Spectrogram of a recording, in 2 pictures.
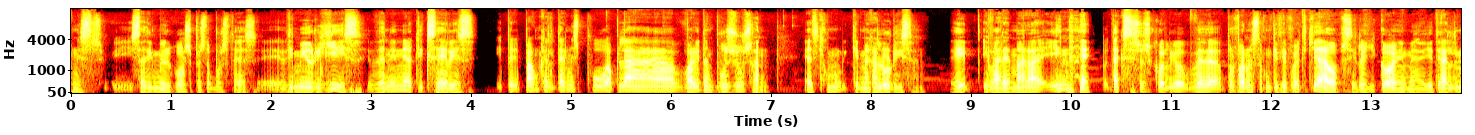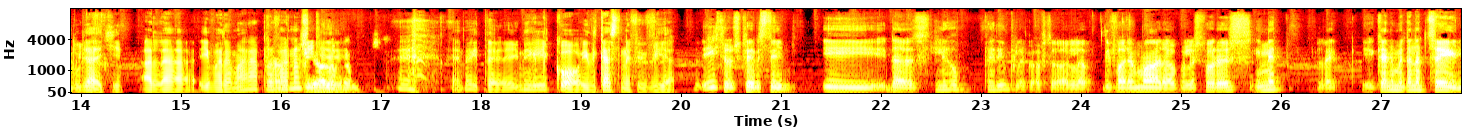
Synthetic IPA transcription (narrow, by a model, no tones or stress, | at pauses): xnisisɐðimiuɾɣo̞si̥pɾost̪opost̪e̞sðimiuɾʝisðe̞nine̞o̞t̪ikse̞ɾis | ippɐɾxuŋkɐlit̪e̞xmniespuɐplɐvɐɾjund̪ɐnpuzusɐ̰n | et͡ssi̥ceuce̞me̞ɣɐluɾʝisɐn | lɐðiivɐɾe̞mɐɾɐined̪ɐksi̥st̪osxo̞lio̞veveɐpɾofɐnoexuɲceðiɐfo̞ɾe̞t̪i̥ciɐpo̞psilo̞ʝiko̞ine̞ʝɐt̪iɐliineðuʎɐeciɐ̰lɐḭvɐɾe̞mɐɾɐpɾofɐnosolloɣɾɐmoeḛno̞it̪e̞ine̞iliko̞iðikɐst̪inɐfiviɐ | isoskseɾist̪i | ind̪ɐsliɣo̞pe̞ɾiplekoɐft̪o̞̰ɐ̰lɐivɐɾe̞mɐɾɐpo̞le̞sfo̞ɾe̞sine | lɐ | kɐnimet̪ɐenɐt͡sejn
